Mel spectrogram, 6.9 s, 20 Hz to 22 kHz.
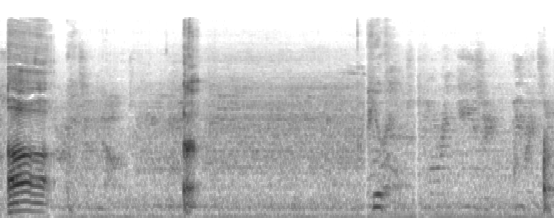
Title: Burping slo mo (Vlog #67)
